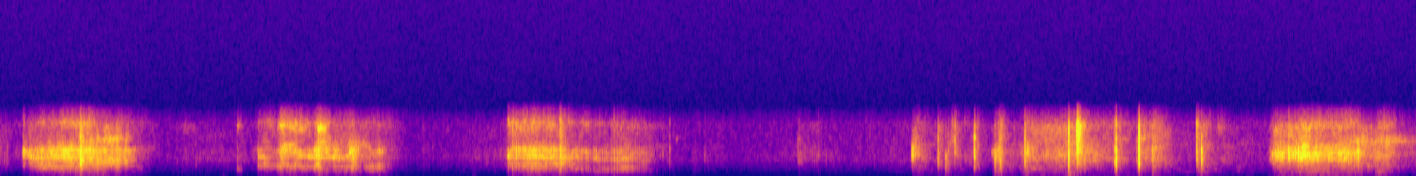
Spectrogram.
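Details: Snorting, rattly breaths in an uneven rhythm, some broken into quick fluttering bursts, from a sleeping baby with a narrowed nose or throat; baby snoring.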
